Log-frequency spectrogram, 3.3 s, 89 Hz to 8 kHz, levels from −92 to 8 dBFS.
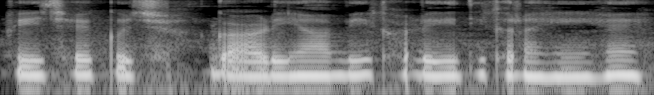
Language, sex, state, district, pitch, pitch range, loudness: Hindi, female, Madhya Pradesh, Bhopal, 225 Hz, 215-230 Hz, -15 LUFS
